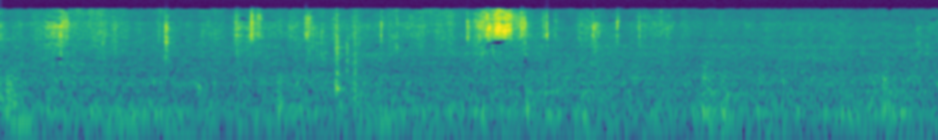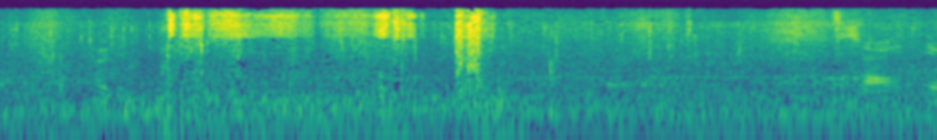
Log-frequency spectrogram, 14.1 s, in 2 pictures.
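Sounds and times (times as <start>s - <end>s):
train rumbling inside cabin: 0.0s - 14.0s.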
